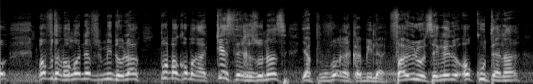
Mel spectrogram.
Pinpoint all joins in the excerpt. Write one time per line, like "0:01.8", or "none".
0:03.9

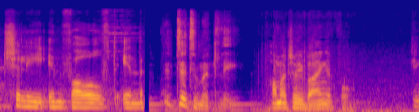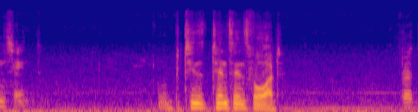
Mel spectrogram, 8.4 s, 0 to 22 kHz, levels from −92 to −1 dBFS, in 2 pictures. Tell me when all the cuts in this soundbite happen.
0:01.5

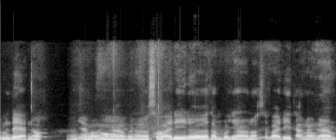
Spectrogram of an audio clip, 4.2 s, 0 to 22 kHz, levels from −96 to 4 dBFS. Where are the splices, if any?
0:01.0

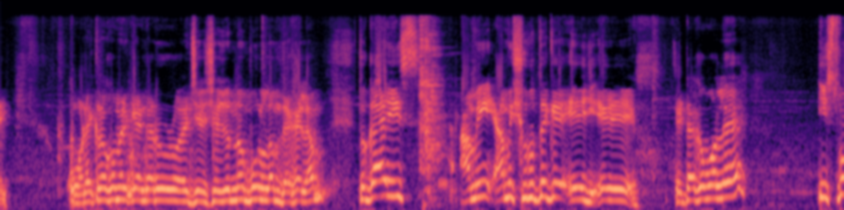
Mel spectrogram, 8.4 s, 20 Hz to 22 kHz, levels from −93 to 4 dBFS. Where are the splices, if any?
none

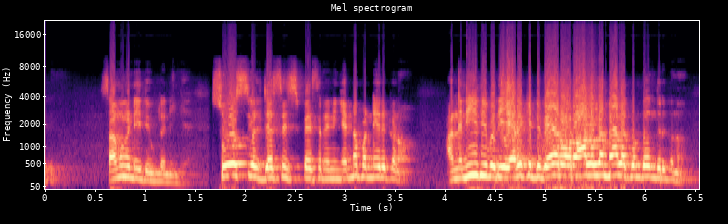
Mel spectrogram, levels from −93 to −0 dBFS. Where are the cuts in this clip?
none

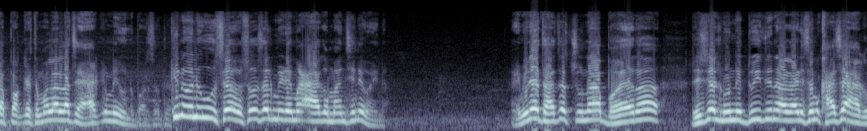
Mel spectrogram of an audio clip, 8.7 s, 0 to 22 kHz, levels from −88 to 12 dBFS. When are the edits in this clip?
0:01.6

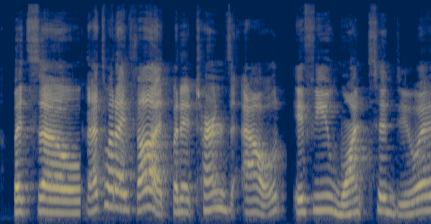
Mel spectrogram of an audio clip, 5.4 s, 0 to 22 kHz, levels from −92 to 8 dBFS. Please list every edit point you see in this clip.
0:01.0
0:03.6

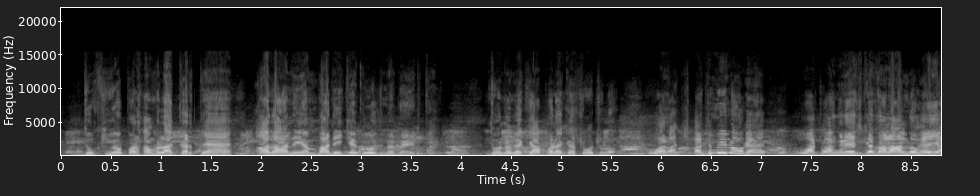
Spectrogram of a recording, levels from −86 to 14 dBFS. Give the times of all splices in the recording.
0:05.8

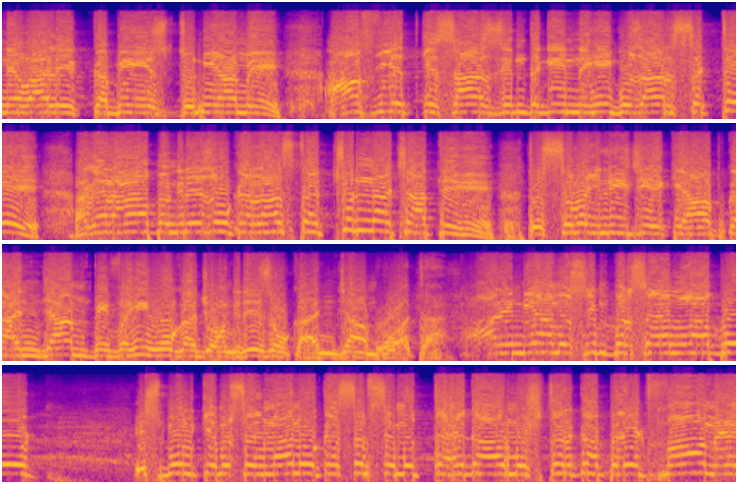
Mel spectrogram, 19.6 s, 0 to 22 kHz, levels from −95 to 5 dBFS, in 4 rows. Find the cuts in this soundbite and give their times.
0:13.0

